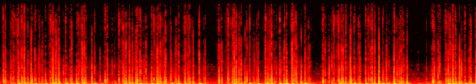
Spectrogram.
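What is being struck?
Stuffed faux leather neck pillow.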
